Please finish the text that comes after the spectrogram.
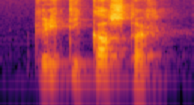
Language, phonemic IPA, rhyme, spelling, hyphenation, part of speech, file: Dutch, /ˌkri.tiˈkɑs.tər/, -ɑstər, criticaster, cri‧ti‧cas‧ter, noun, Nl-criticaster.ogg
- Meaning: criticaster, uncharitable critic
